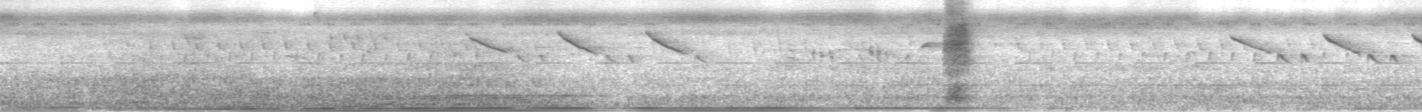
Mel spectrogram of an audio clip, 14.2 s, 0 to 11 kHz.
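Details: Cicadas calling during mating in 2016: a steady high, hissing buzz runs unbroken through the whole stretch, while downward-sliding bird chirps come and go, low rumbling sits beneath, and one sharp loud click breaks in midway.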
